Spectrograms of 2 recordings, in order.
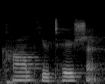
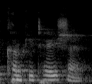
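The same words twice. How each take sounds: First: The first vowel is a full open ah. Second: The first vowel is reduced and weak. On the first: The speaker calls it right. "In American, remember that an O is often ah" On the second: The speaker calls it wrong. "We don't say computation"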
